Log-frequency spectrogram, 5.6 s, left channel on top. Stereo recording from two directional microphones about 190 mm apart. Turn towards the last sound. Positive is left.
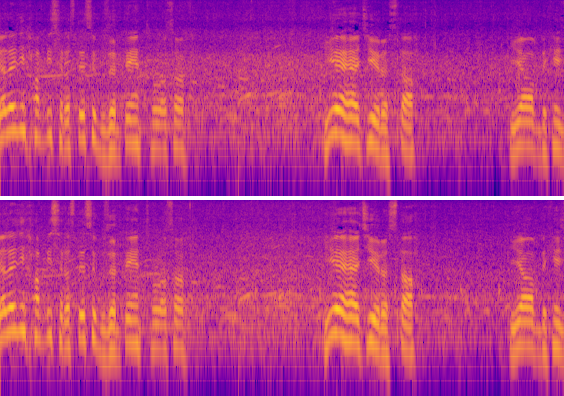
turn(degrees=-15)  # may be behind; listen again after turning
